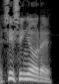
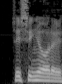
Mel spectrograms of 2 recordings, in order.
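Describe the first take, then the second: First: Higher, louder repeated yes; louder acknowledgment. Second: Raised, ready reply; acknowledging. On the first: Mate confirming the captain's order, louder reply. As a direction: shout it back with more force. Starbuck answers Ahab's order. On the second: Mate answering the captain's order, raised reply. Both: Acted.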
